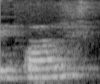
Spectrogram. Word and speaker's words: पाल: My name is Swati पाल। पाल पूरा बोलो, लय पूरा है।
